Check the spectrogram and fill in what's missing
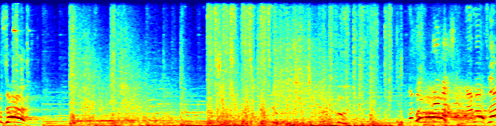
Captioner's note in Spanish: Disparos; Gritos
